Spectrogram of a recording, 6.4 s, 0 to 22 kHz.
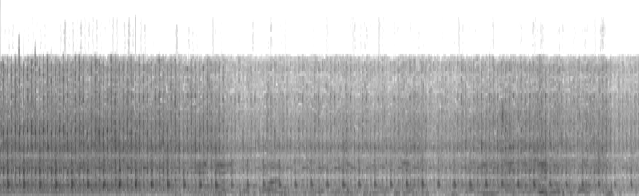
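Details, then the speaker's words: Nissan Frontier 2.5 diesel, 2008, 187,886 km, slow to start: idle with sharp regular knock about three per second over clatter, hammering hard on throttle release; burnt head gasket between cylinders. "a do cabeçote de cilindro um pouco é por isso a explosão fica jogando pulando em hop e ponha em causa nesse barulho vocês puderam acompanhar no início do vídeo nosso problema até a junta queimada"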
